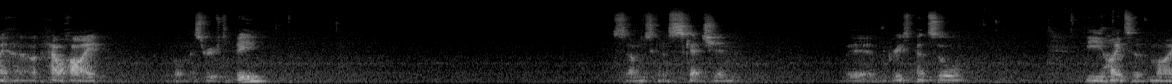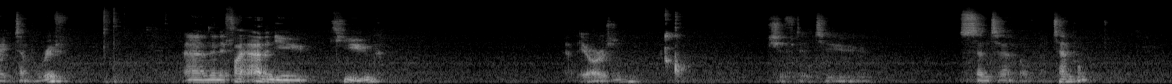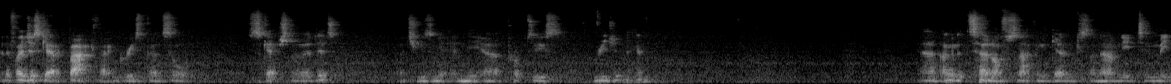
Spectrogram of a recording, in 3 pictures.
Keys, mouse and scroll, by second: 0.0-3.6 typing, 1.5 click, 3.9 click, 6.2-6.9 d, 6.9 click, 7.5 d, 8.0 click, 8.0 d, 9.8 d, 10.0 z, 11.4 ctrl+middle click, 13.0 shift+a, 16.8 alt+g, 17.5 g, 18.5 right click, 18.6 z, 18.9 g, 21.5 click, 24.1 click, 26.2 z, 27.7 middle click, 28.2 middle click, 29.6 Tab, 30.7 z, 30.7 g, 31.9 click, 33.3 click, 33.8 s.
